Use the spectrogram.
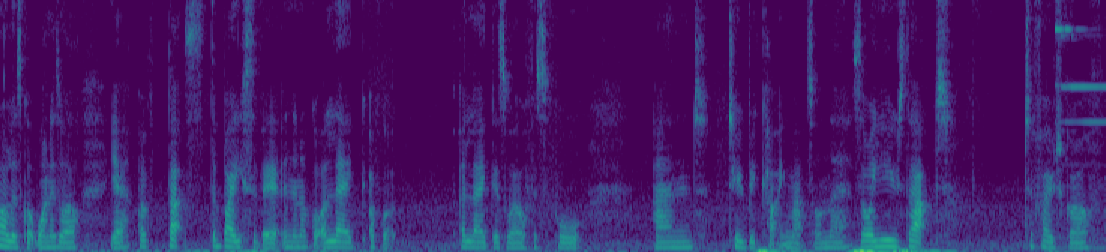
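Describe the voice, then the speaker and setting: In a southern English accent, the speech stays monotone and flat, with long, frequent pauses and big swings in loudness. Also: woman, fairly low pitch for a woman, moderate pace. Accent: generic southern English. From Suffolk, England. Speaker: reseller vlogger. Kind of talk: casual vlog. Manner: rambling, hesitant with many ums.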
